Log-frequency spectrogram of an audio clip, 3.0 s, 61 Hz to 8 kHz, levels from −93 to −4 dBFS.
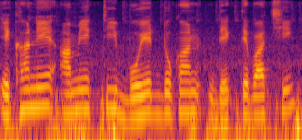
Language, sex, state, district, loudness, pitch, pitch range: Bengali, male, West Bengal, Paschim Medinipur, -23 LUFS, 155 Hz, 140-160 Hz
